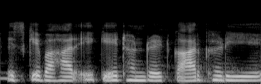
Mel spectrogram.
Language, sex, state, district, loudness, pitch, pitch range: Hindi, female, Madhya Pradesh, Bhopal, -19 LUFS, 190 Hz, 180-200 Hz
